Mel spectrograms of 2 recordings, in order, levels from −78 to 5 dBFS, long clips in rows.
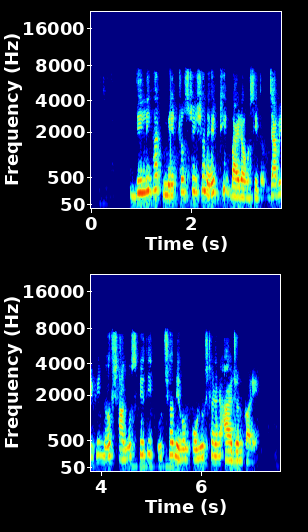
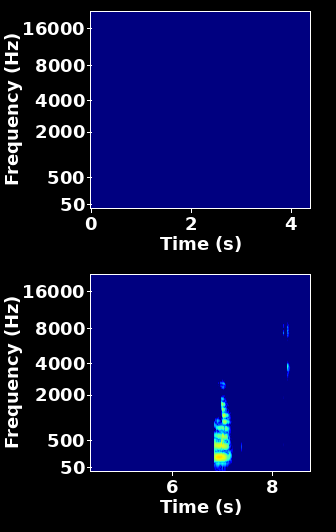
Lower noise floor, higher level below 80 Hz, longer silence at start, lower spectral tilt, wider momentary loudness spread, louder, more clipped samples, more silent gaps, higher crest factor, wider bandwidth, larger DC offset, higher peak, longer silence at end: second, -67 dBFS vs under -90 dBFS; first, -52 dBFS vs under -90 dBFS; second, 0.75 s vs 6.85 s; about the same, -5 dB/octave vs -6 dB/octave; second, 9 LU vs 18 LU; first, -19 LUFS vs -29 LUFS; neither; neither; second, 16 dB vs 26 dB; first, 8 kHz vs 7 kHz; neither; first, -2 dBFS vs -14 dBFS; second, 0.5 s vs 1.6 s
